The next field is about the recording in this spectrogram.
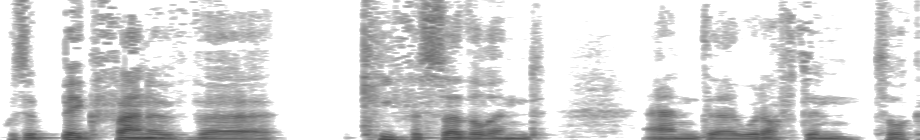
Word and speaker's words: Kiefer: It's Kiefer, not Keither. So just for the Keitherites, Sutherland stands. – Yeah, it's not a silent F, listeners, so don't get caught out.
